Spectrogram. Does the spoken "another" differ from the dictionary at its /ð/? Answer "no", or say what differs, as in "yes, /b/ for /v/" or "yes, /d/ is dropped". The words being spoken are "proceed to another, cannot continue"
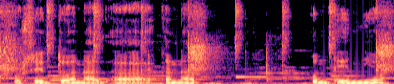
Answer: yes, /ð/ is dropped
